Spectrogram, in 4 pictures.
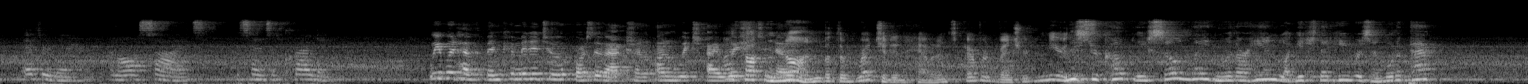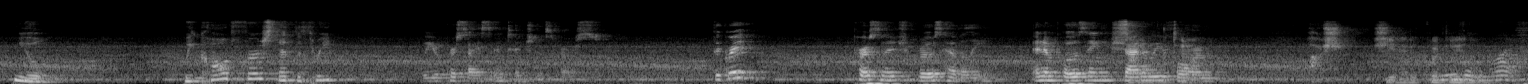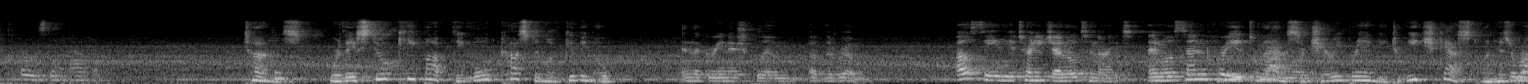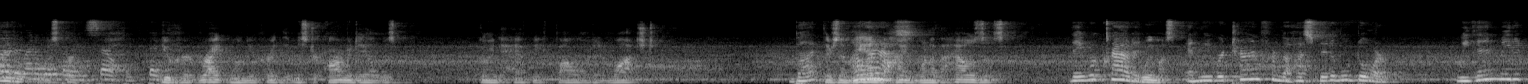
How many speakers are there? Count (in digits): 4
